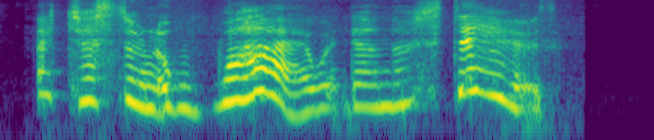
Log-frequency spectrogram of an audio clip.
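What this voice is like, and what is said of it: Texan Southern accent while crying. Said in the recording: “the wife was from Texas. Her accent comes out a bit, and when she's crying ... she's totally like Rhett Butler style Southern lady in that part”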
